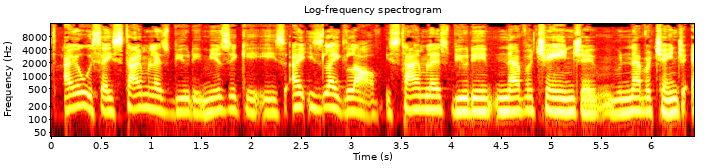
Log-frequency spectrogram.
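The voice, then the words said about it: Italian accent. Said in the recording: “I have this Italian accent ... you never heard it with my accent”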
